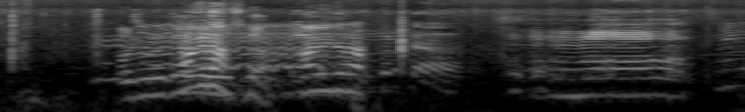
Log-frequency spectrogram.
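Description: A goat bleats close by in two wavering, drawn-out cries separated by a brief pause.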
